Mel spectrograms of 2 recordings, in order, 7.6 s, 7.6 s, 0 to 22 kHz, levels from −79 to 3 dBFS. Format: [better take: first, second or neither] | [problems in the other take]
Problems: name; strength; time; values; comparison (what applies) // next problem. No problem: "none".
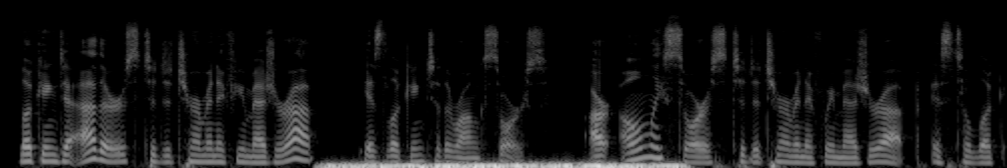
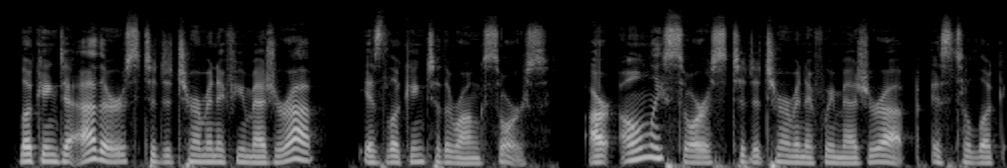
second | low rumble; loud; from 2.5 to 5 s; 8 dB below the speech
